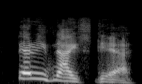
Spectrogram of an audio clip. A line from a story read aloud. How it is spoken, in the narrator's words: said Neville's grandmother in a falsely cheery voice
